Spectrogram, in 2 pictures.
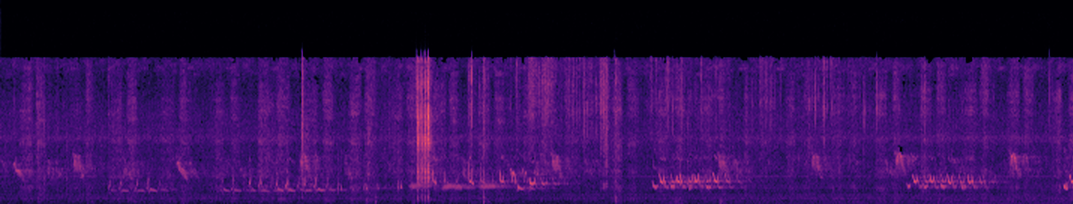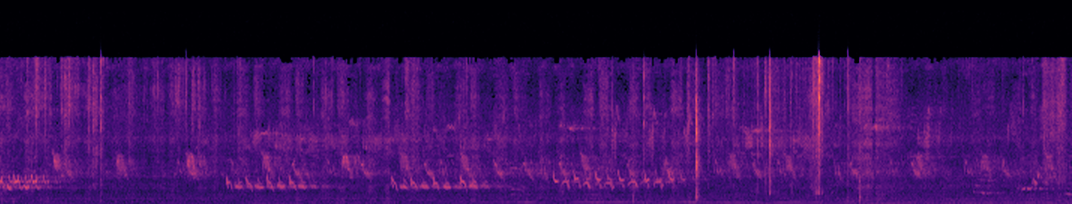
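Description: Birds chirping: short calls, often in quick pairs, every second or two, with one sharp click about five and a half seconds in.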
